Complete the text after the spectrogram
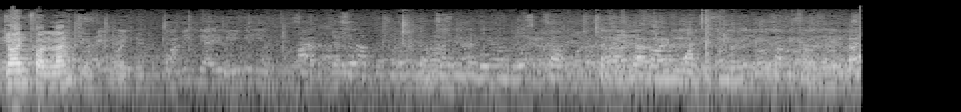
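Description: A crowd of men talk and shout over one another.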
